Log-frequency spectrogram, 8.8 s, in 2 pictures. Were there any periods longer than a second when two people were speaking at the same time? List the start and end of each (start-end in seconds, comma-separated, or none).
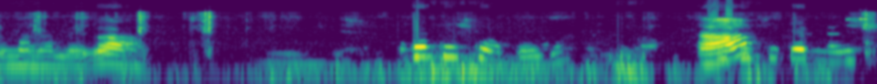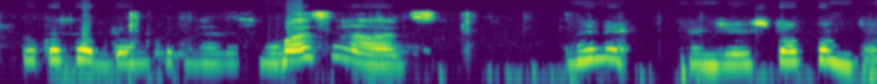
none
